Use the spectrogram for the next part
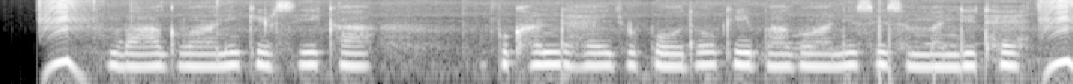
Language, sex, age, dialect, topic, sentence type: Hindi, female, 25-30, Garhwali, agriculture, statement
